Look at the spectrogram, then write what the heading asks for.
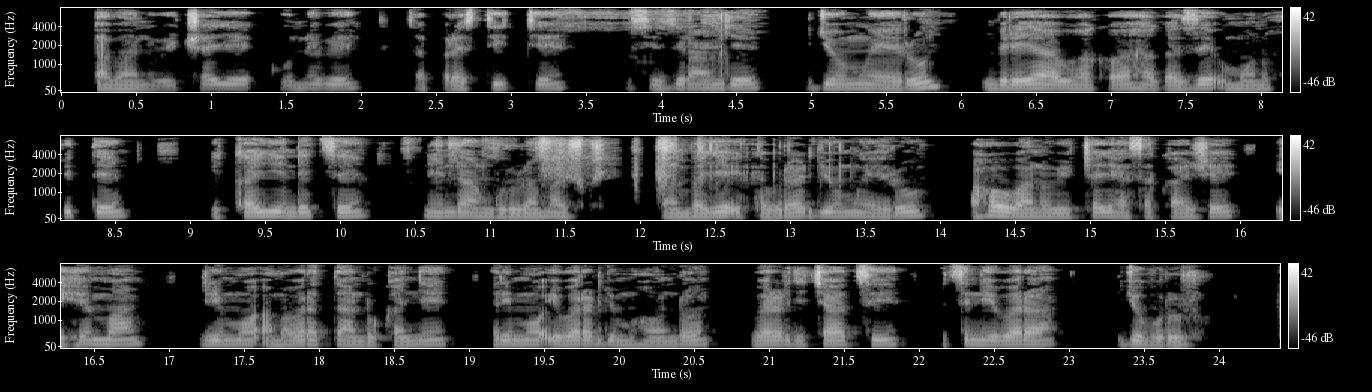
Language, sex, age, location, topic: Kinyarwanda, male, 25-35, Huye, health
